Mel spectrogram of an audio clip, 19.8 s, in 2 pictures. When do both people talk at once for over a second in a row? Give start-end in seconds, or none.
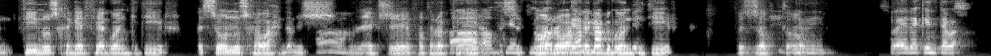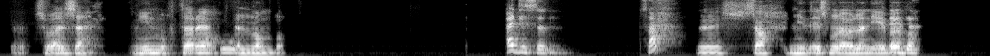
4.5-6.5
